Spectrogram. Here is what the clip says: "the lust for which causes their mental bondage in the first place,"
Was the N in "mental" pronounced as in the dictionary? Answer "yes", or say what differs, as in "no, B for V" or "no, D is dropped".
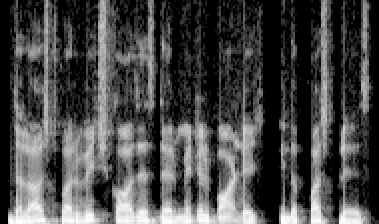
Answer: no, N is dropped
